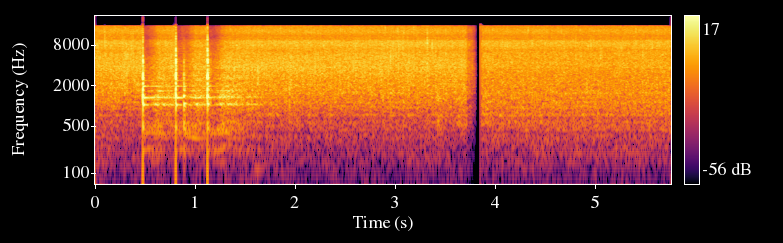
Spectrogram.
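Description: Stir-fry of chicken gizzards, livers and young corn sizzling steadily in a wok, left to cook in a splash of broth. About half a second in come three quick sharp knocks with a short ring, the wooden spatula tapping the wok.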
